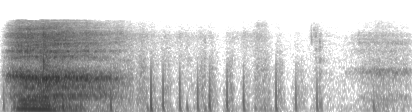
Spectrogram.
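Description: A man's heavy sigh of exasperation, voiced and falling in pitch over about half a second, followed by a few faint clicks.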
